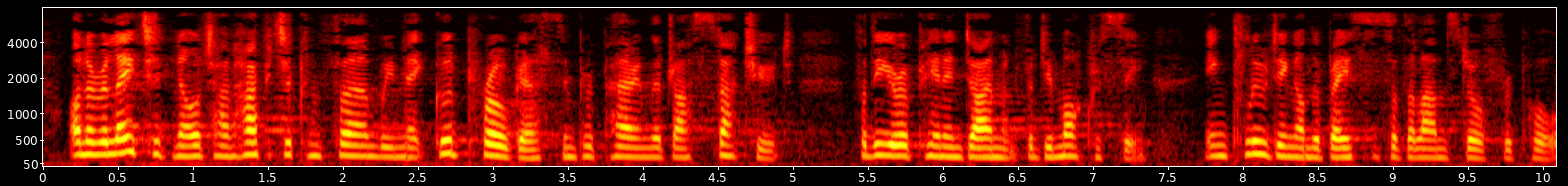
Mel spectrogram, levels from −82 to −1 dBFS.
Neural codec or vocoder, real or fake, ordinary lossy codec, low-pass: none; real; AAC, 48 kbps; 7.2 kHz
